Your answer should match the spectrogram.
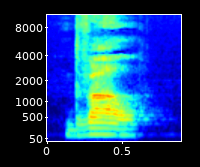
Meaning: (noun) oblong piece of linen spread across an altar; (verb) inflection of dwalen: 1. first-person singular present indicative 2. second-person singular present indicative 3. imperative
- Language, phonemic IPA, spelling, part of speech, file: Dutch, /dwal/, dwaal, verb, Nl-dwaal.ogg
